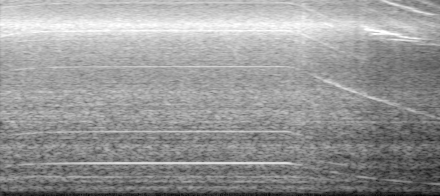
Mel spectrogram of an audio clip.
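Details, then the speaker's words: Older classic Sebo Felix, beside the Premium Eco in for service: steady high motor whine with rushing air, then switched off winding down smoothly; sounds healthy. "they're not too dissimilar that sound pretty much identical considering they've got the same shape but different Motors in them"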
